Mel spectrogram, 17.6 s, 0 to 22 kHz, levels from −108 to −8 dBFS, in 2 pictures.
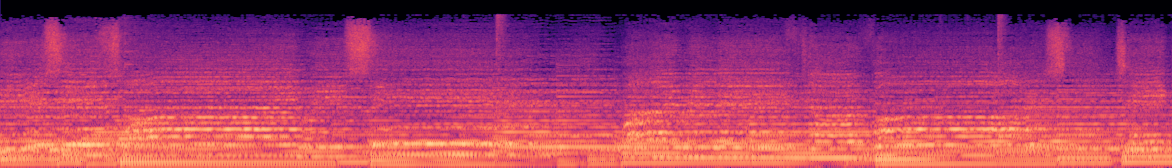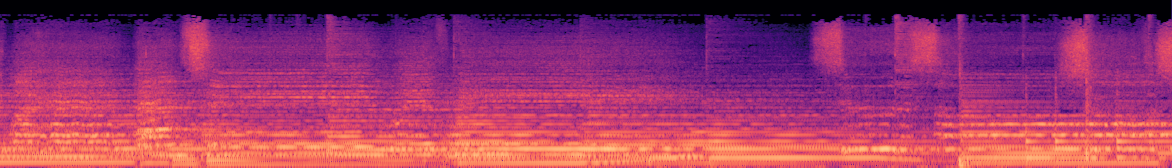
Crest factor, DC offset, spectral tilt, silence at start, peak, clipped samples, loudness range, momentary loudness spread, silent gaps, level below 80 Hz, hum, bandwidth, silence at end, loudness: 14 dB; under 0.1%; -5.5 dB/octave; 0 s; -10 dBFS; under 0.1%; 3 LU; 5 LU; none; -40 dBFS; none; 16 kHz; 0 s; -25 LUFS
